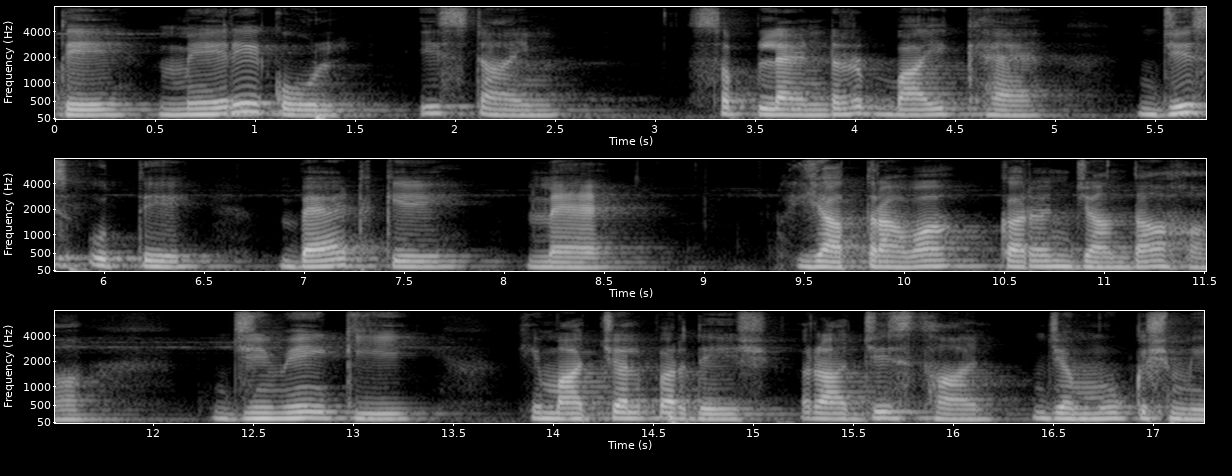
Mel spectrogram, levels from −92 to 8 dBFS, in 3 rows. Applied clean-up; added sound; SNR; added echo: none; none; none; none.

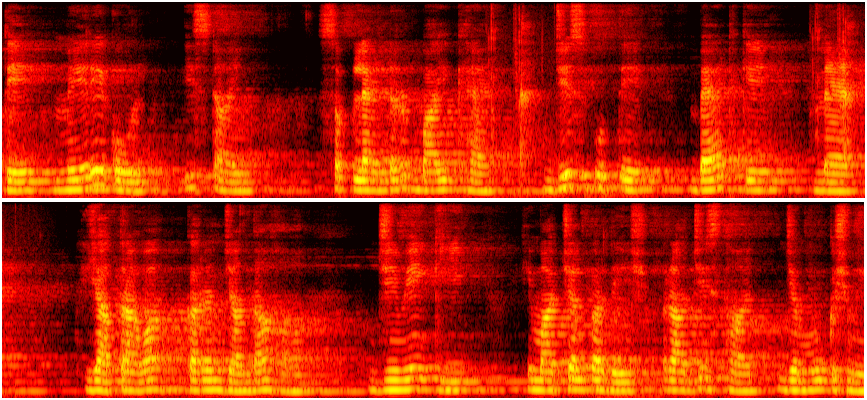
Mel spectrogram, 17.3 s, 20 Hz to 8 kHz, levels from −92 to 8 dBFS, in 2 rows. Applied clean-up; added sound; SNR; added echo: neural separator model SepFormer DNS4.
